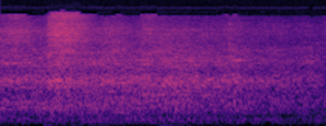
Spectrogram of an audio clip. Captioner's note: laughter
